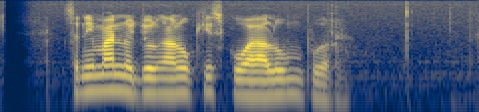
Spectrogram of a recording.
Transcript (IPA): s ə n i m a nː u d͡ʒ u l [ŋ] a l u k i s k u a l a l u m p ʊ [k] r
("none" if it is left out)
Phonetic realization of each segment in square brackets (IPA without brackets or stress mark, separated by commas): ŋ, none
